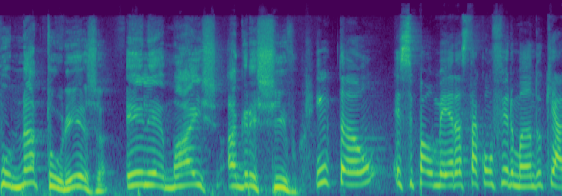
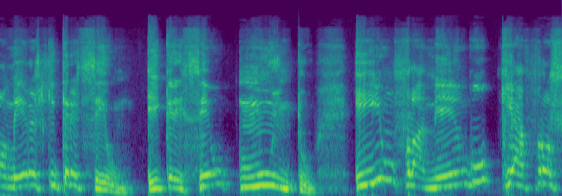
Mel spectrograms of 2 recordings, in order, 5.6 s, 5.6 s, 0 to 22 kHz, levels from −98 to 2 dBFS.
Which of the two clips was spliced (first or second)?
first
